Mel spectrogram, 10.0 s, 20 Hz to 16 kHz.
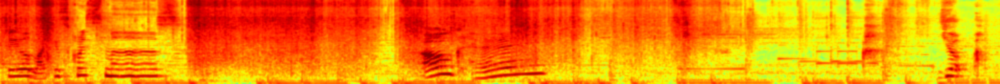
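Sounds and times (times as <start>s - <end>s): paper wrapping crinkling: 0.0s - 7.5s.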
